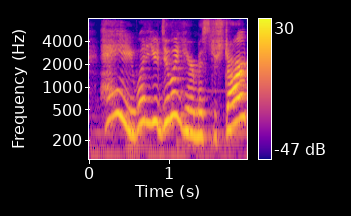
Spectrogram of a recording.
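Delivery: put-on very high-pitched American accent. Show how Tom Holland sounds when he does an American voice: Tom Holland's high American voice. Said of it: "his voice goes up like three octaves".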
